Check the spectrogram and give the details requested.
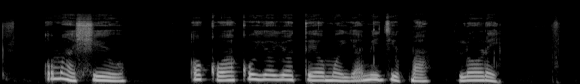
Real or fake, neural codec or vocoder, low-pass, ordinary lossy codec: real; none; none; none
